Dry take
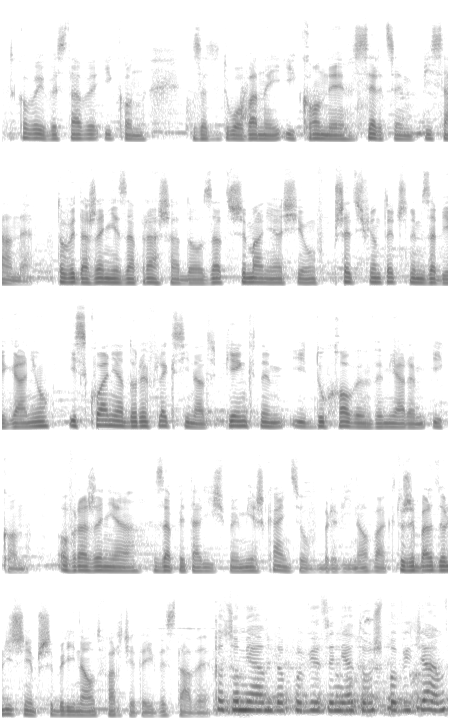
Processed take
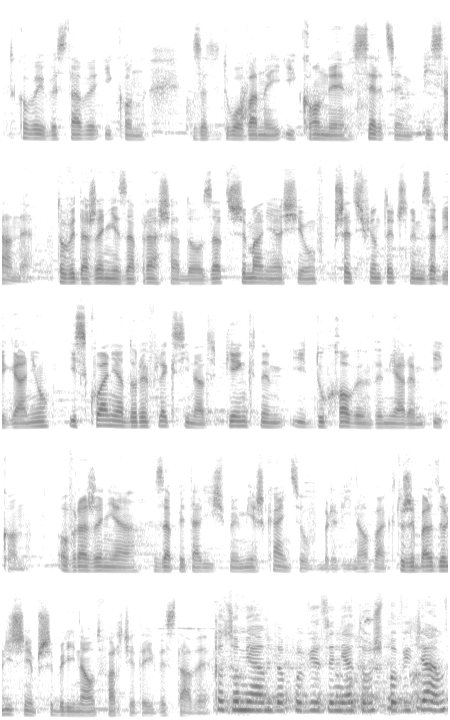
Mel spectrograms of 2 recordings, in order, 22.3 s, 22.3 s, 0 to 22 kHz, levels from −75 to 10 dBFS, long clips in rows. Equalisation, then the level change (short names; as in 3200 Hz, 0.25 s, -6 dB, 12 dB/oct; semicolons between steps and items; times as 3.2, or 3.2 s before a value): HPF 1300 Hz 6 dB/oct; +4.0 dB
